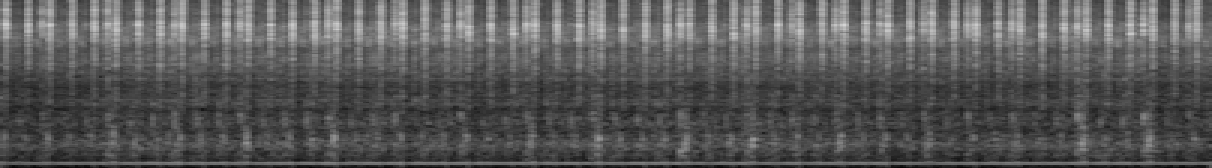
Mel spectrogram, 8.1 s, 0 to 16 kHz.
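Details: Bessemer model engine spun by an electric motor on a test bench, timing set about 15 degrees before top dead centre. Steady drone with irregular sharp pops a little over two a second. Uneven firing; owner thinks the timing should be slower.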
